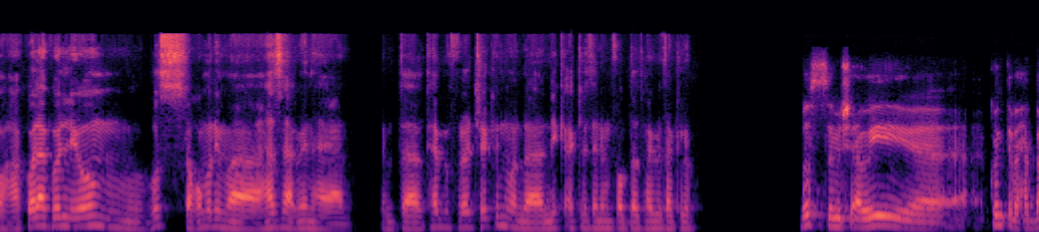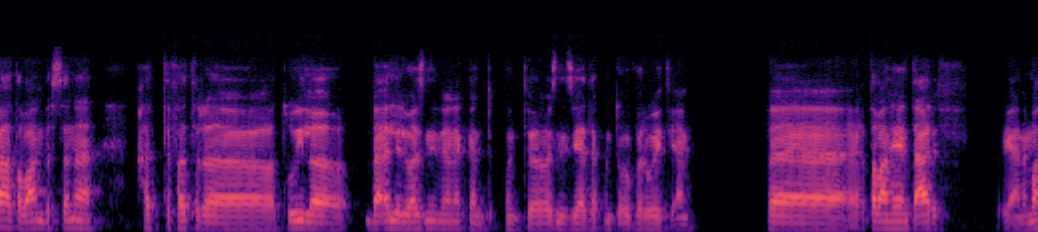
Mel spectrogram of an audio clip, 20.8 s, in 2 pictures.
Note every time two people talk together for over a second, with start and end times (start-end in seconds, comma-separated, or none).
none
